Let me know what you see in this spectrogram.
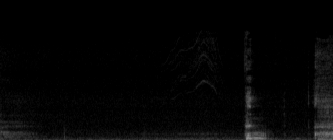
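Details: Someone who thinks they ate too fast; two abrupt, jerky vocal bursts about a second apart, sudden involuntary catches of breath; hiccups.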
